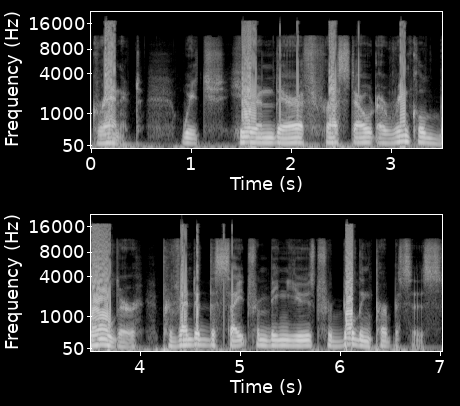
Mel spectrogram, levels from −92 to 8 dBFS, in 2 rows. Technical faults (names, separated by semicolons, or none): integer overflow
